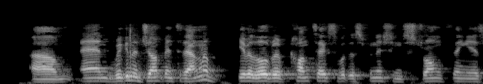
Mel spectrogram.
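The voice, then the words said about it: South African accent. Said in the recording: “We recently moved from Cape Town, South Africa. So if it doesn't sound like a genuine Canadian accent, it's because it's not.”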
